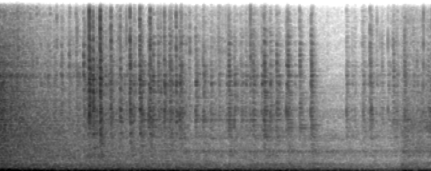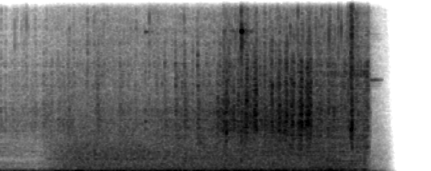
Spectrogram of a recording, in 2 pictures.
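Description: Suspense sound design from a film soundtrack: a loud, deep rumbling drone with fast mechanical ticking over it, dipping in the middle and swelling again about five seconds in, then cutting off abruptly.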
